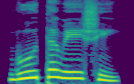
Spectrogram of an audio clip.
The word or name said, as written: ಬೂದಿವೂಸು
